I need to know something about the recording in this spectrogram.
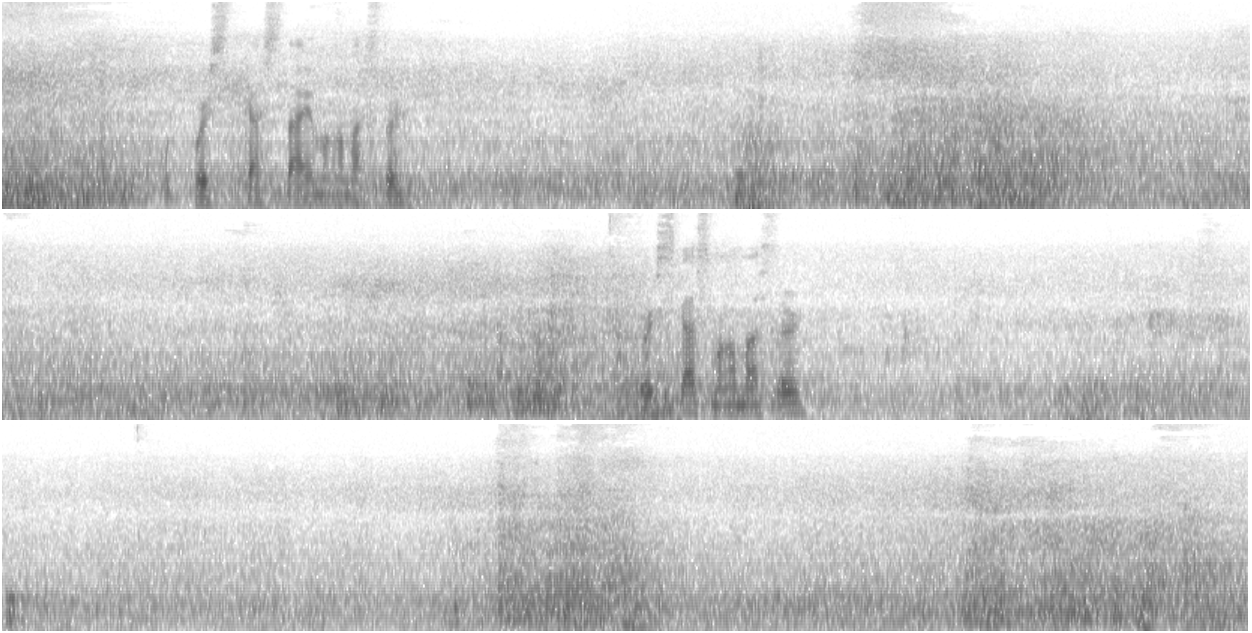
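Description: Waves wash and break against rocks close by.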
